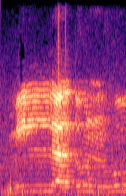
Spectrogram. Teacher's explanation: ہم ادھر ادغام بلا غنہ کر کے پڑھیں گے یعنی بغیر غنے کے پڑھیں گے. من لدنہ غنے کے ساتھ نہیں پڑھیں گے.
